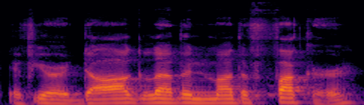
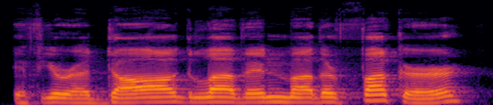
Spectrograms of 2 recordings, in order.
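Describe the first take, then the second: First: Said in the usual way. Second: Much louder and higher, slow and drawn out; emphatic slow shout. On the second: Acted. To would-be misfits, slow rallying shout. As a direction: belt it out like a rallying call. Repeats line, second time bigger.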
